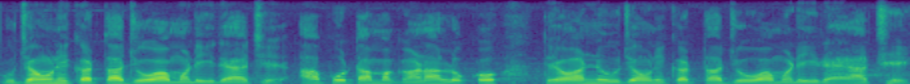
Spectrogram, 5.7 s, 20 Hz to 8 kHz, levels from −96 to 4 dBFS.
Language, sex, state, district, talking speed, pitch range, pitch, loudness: Gujarati, male, Gujarat, Gandhinagar, 190 wpm, 125-155 Hz, 145 Hz, -20 LUFS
